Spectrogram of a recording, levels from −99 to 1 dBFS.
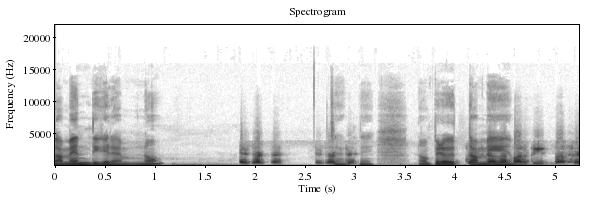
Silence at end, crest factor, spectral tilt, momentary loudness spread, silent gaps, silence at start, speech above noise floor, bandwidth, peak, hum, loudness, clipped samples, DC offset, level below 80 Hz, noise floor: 0 s; 18 dB; -6.5 dB/octave; 15 LU; none; 0 s; 21 dB; 13 kHz; -6 dBFS; none; -24 LUFS; under 0.1%; 0.2%; -50 dBFS; -44 dBFS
